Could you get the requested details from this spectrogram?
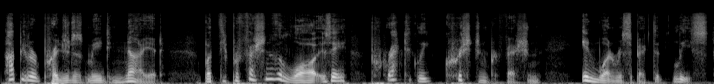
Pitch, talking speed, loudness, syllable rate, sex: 110 Hz, 175 wpm, -22 LUFS, 6.3 syllables/s, male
